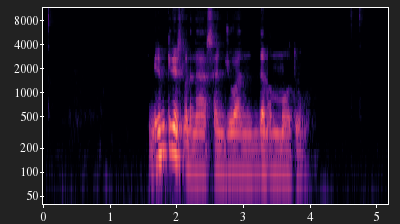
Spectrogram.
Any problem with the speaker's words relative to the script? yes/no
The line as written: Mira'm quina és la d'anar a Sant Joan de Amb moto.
no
